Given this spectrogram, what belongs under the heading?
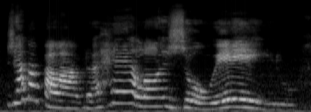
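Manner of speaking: relojoeiro said slowly, the "ei" leaned on; teacher spelling out the stress. Shown as a demonstration. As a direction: drag relojoeiro and punch its "ei". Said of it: "o ei mais forte".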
